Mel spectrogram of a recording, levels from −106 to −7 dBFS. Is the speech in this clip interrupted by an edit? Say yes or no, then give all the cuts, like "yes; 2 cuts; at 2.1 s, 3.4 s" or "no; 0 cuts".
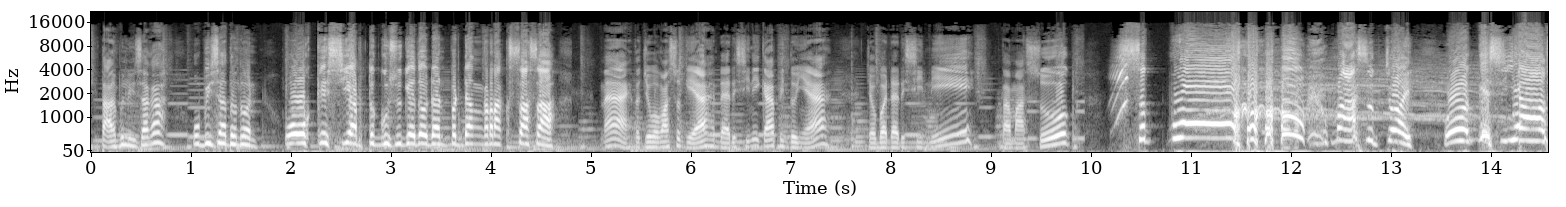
yes; 2 cuts; at 4.8 s, 13.3 s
